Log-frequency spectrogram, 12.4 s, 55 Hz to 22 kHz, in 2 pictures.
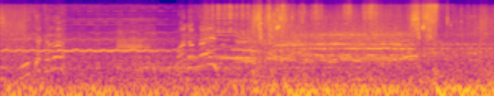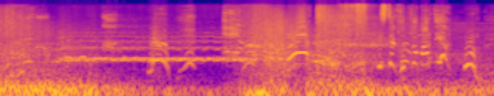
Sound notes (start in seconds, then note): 3.7 Manav screams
